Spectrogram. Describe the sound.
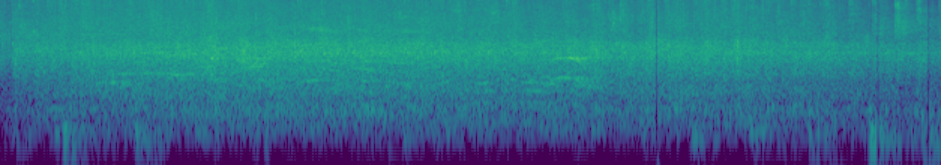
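Audience applause welcoming a speaker to the stage: dense, even clapping from many hands that holds steady for the whole stretch, with no talk over it.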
